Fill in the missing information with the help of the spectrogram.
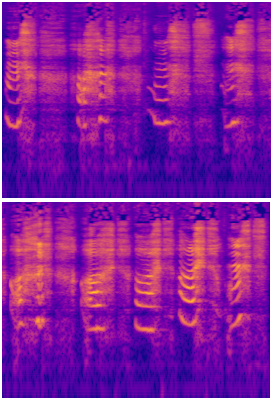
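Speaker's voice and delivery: escalating moaning; rising moans. Acted. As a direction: moan your way up toward climax, pitch rising. Acted climax build, rising moans.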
